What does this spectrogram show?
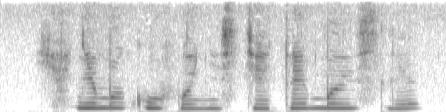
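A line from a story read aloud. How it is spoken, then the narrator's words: Sobbing. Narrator (Russian): рыдала Аделаид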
